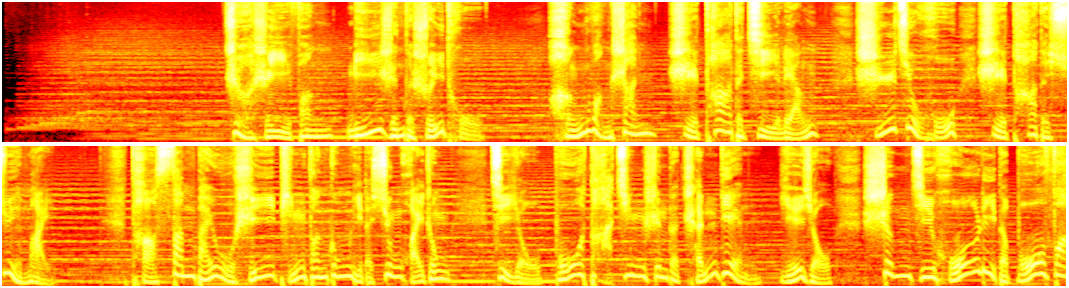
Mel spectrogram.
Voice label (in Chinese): 宣传片 城市 生态新城 大气, 男国; 生态新城博望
